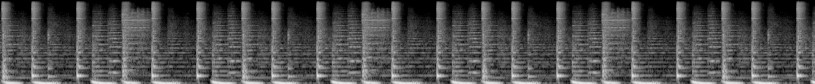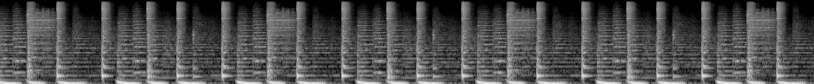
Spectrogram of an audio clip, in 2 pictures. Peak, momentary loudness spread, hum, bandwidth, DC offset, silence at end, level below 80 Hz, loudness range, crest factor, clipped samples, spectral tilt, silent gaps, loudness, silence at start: 0 dBFS; 3 LU; none; over 20 kHz; under 0.1%; 0.05 s; -12 dBFS; 0 LU; 12 dB; under 0.1%; -4 dB/octave; none; -14 LUFS; 0 s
